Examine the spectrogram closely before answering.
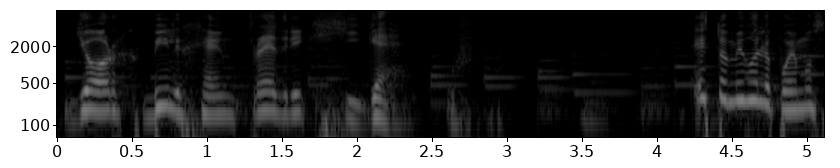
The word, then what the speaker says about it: Georg Wilhelm Friedrich: castellanizar todo por ejemplo jorge guillermo federico hegel que según las preferencias actuales deberíamos pronunciar en buen alemán georg wilhelm friedrich sigue esto mismo lo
